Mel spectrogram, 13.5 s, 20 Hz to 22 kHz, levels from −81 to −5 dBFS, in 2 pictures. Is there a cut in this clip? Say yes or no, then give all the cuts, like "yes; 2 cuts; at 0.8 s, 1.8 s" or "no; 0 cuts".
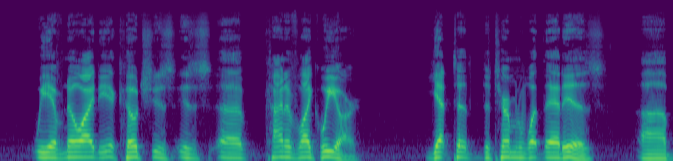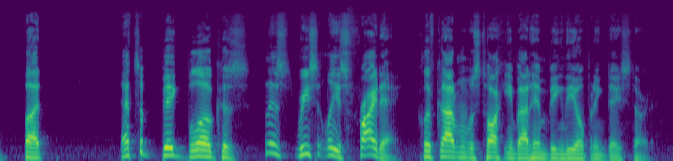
yes; 2 cuts; at 9.4 s, 10.8 s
